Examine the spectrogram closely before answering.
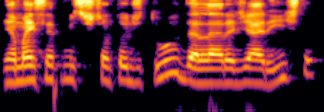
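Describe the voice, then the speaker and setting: Young carioca man, guest role, easygoing slang, somewhat high voice. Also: fast talker. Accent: Carioca Portuguese. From Rio de Janeiro, Brazil. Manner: relaxed, slangy, candid. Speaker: podcast guest, bakery owner. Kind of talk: casual interview storytelling.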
